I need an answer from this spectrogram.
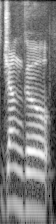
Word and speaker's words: Jango: That's Django with a silent D. So silent he doesn't have one.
